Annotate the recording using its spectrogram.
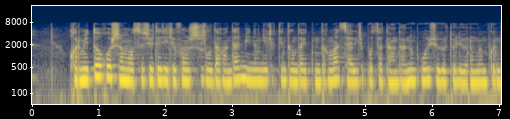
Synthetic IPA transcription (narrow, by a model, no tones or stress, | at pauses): qʰʊɾme̞t̪ːɪwo̞quʃəmwo̞səʒe̞ɾd̪et̪ʲʰelʲe̞fo̞nʃəʒəlˠd̪ɑʁɑnd̪ɑme̞nɪŋne̞lɪk̚t̪e̞nt̪ʰəɴd̪ɑjt̪ənd̪əʁəmɑsælʒɪp̚bolsɑt̪ʰɑɴd̪ɑnəpwo̞jʒʏɡʲeɾt̪eleɾɪŋmʏmkʲɪn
